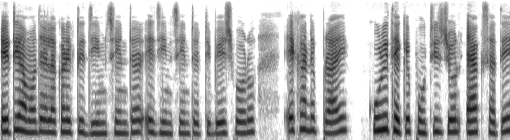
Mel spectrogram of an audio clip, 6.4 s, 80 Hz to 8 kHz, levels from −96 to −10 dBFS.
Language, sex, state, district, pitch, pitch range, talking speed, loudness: Bengali, female, West Bengal, Paschim Medinipur, 250 Hz, 230-265 Hz, 190 wpm, -22 LUFS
